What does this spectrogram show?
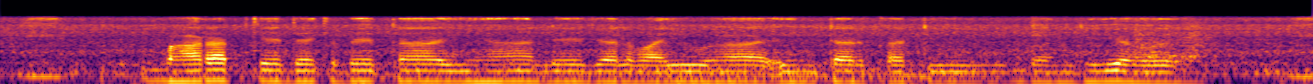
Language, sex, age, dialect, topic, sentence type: Chhattisgarhi, male, 18-24, Western/Budati/Khatahi, agriculture, statement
